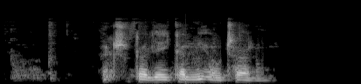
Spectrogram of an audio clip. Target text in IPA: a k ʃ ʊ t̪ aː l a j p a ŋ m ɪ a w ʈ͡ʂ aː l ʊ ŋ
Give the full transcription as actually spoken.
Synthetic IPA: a k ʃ ʊ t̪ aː ʎ a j k a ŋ m ɪ a w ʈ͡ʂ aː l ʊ ŋ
